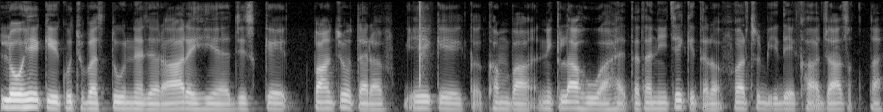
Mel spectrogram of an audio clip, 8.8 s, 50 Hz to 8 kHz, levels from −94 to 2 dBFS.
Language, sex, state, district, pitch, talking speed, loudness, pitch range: Hindi, male, Chhattisgarh, Kabirdham, 110 Hz, 190 wpm, -20 LUFS, 105-120 Hz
